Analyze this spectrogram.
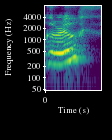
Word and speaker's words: gwrw: Is ala igeo pint o gwrw ysgwelwch yn dda.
